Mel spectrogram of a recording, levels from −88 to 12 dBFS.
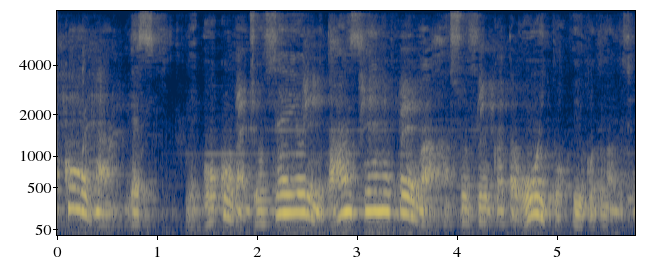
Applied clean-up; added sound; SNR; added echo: neural separator model SepFormer DNS4.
